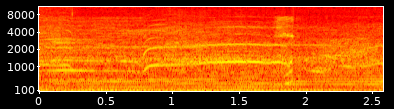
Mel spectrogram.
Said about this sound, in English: Some of the people did not move fast enough and began to burn alive. Their horrific screams sent chills down the spines of the Spartans, who watched countless people writhing on the ground.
